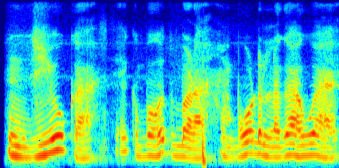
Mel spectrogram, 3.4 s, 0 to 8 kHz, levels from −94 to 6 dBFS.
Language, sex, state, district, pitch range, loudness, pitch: Hindi, male, Maharashtra, Washim, 130-160 Hz, -15 LUFS, 145 Hz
